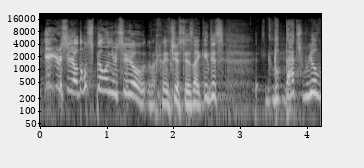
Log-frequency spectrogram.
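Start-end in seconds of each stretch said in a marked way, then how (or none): 0.1-1.7 high-pitched mock nagging; frazzled parent. Parent nagging a child at breakfast, high and exasperated. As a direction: order the kid about in a frantic high voice.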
